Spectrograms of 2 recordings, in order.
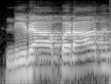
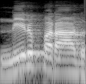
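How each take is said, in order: First: The second syllable has a long 'aa' vowel. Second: The second syllable has a short 'a' vowel. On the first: The speaker calls it wrong. "नहीं" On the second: The speaker calls it right. "होता है"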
